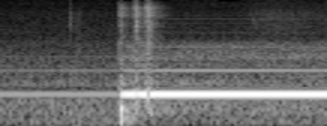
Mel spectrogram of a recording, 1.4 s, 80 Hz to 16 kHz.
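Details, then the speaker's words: Vintage 1980s Stabo XF-4012 CB radio, switched to AM with a generator at 30% AM modulation: a short click, then a clean steady tone with no crackle or drift. Clear AM demodulation, relay working. "here you see it is a nice and clear AM demodulation so that means our relay is working"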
